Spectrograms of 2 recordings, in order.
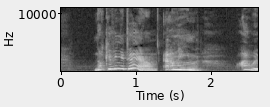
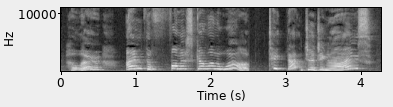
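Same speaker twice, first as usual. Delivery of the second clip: put-on cocky party girl; 11 semitones higher than usual. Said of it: "I was like".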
